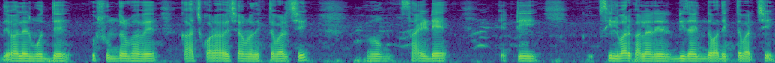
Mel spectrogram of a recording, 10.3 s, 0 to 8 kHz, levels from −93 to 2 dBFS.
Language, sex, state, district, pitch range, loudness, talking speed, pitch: Bengali, male, West Bengal, North 24 Parganas, 105-115 Hz, -17 LUFS, 135 wpm, 110 Hz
